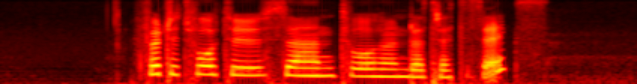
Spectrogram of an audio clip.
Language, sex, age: Swedish, female, 34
